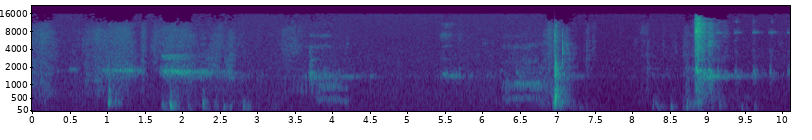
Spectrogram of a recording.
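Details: Sleepy foster kittens on a gentle wake-up, snuggled against a person indoors on weigh-in night; several thin, high, drawn-out mews come at scattered moments over soft rustling and handling noises in a small room.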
